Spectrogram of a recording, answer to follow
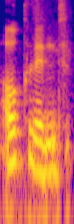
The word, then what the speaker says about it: Auckland: Just like they pronounce Auckland. Oakland. Oakuckland. Whereas if I look at it look like Auckland, but it's Oakuckland. Oakuckland.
